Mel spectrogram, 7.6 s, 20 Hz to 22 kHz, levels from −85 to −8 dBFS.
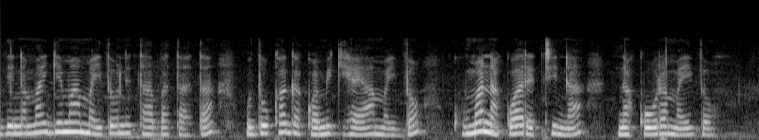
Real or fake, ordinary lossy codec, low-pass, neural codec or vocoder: real; none; 7.2 kHz; none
